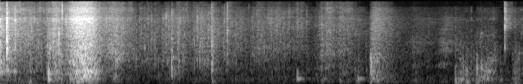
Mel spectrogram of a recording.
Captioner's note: ripping bubble wrap; removing package from bubble wrap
